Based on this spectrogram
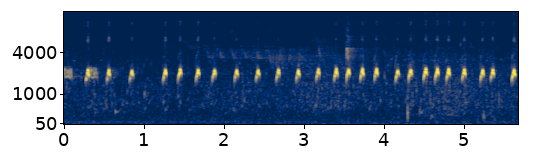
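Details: Rapid series of clipped, burry calls from European bee-eaters, about four per second, evenly spaced, with soft background noise.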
